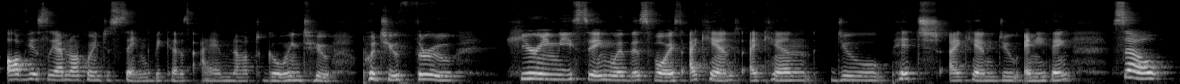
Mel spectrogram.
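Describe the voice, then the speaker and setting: A woman vlogging about books in a casual, rambling, self-mocking way, her voice congested and coming through her nose from allergies. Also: mid-range voice. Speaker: book vlogger. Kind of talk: casual chat to camera.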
